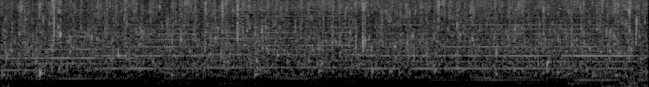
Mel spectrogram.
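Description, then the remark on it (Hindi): Rushing river water, flowing over the top of an old bridge, streams steadily in a continuous, even wash of noise, fairly soft and distant-sounding, with no voices over it. “नदी की तेज आवाज दूर तक सुनाई पड़ रही थी”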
